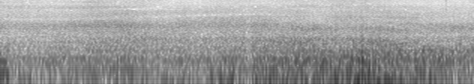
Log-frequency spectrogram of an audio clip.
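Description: Wind buffeting the microphone outdoors: a rumbling rush that grows stronger about halfway through.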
